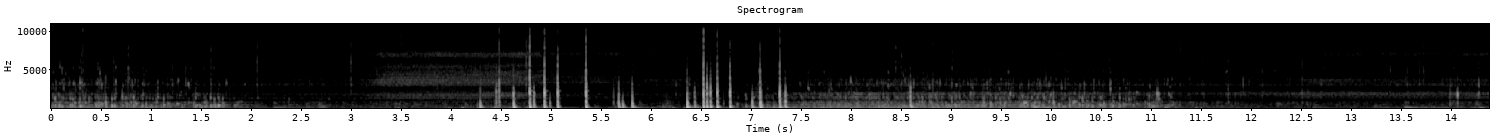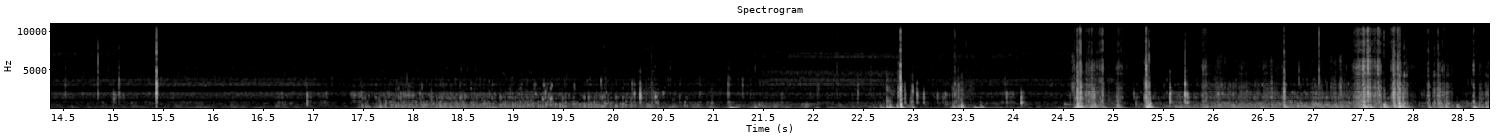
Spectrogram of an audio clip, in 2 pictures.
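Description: Scuba diver's regulator breathing heard underwater, with stretches of steady hiss and clusters of crackling exhaled bubbles. The bubbles are loudest about five seconds in and again near the end.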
